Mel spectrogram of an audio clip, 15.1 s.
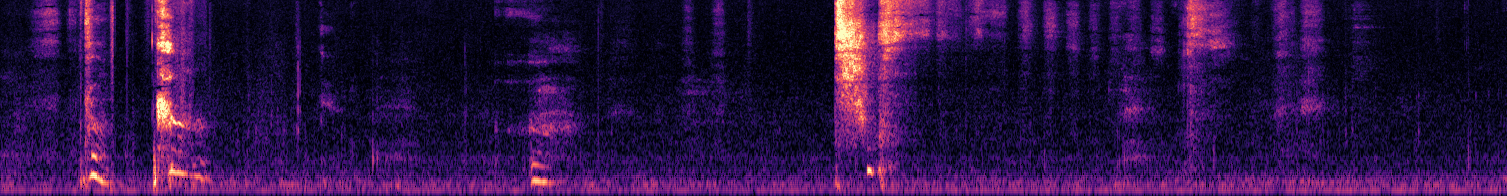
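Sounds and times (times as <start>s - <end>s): person grunting: 5.1s - 5.8s.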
